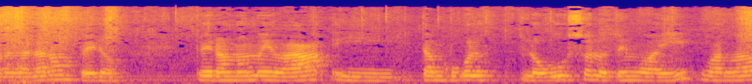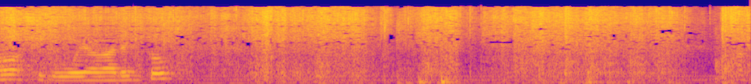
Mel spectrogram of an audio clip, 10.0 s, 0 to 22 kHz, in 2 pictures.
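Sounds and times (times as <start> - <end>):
plastic bags crinkling: 0.0 - 10.0.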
